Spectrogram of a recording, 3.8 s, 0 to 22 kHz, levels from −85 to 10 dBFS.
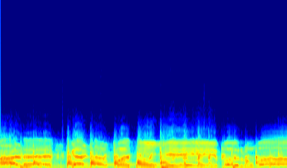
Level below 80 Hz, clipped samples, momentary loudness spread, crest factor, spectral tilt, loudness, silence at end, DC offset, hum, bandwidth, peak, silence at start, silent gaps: -52 dBFS; under 0.1%; 4 LU; 12 dB; -7.5 dB/octave; -17 LUFS; 0 s; under 0.1%; none; 6 kHz; -4 dBFS; 0 s; none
